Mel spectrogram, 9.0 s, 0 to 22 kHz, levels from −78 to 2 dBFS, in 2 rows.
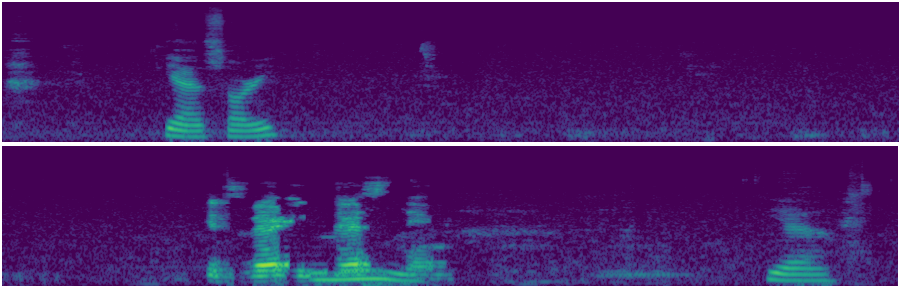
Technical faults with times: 0.03-2.14 other side's voice leaking through
2.50-3.33 other side's voice leaking through
3.95-4.77 other side's voice leaking through
5.35-6.76 other side's voice leaking through
6.02-6.47 speech suppressed in double talk
8.67-8.80 other side's voice leaking through

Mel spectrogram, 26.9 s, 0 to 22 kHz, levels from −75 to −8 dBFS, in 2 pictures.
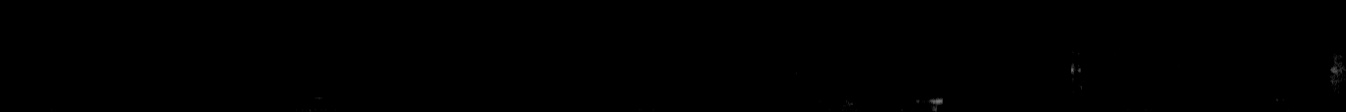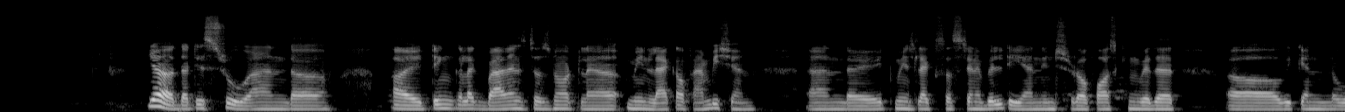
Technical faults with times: none

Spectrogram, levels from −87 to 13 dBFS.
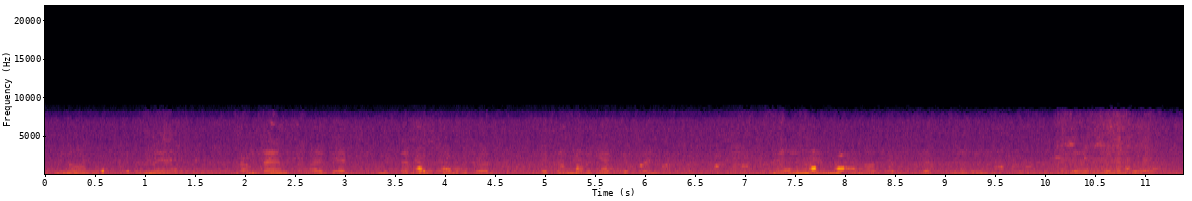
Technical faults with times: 0.00-1.07 echo leak
1.33-2.85 echo leak

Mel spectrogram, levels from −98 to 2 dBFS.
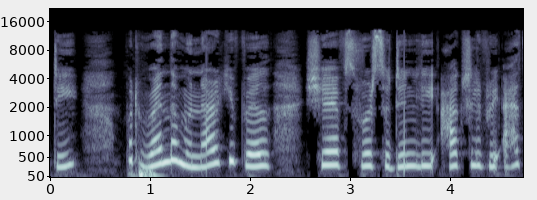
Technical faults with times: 1.56 overlap between stream segments
3.54 overlap between stream segments

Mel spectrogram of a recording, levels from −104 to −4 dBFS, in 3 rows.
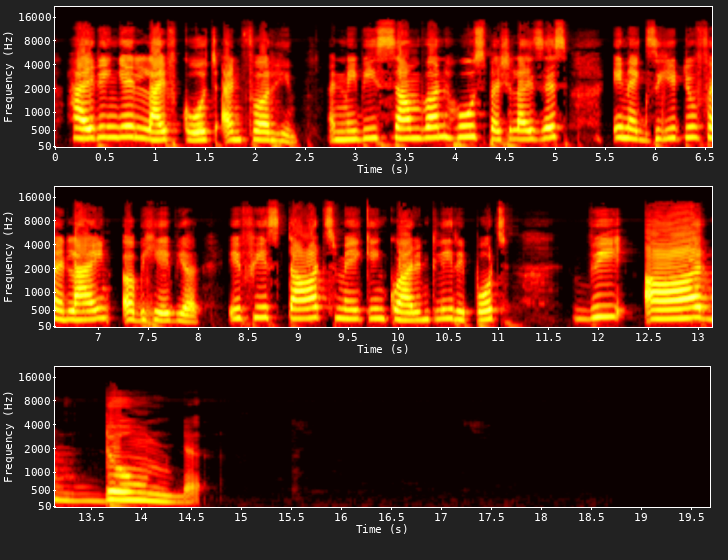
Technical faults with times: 11.00-19.69 time-stretched section

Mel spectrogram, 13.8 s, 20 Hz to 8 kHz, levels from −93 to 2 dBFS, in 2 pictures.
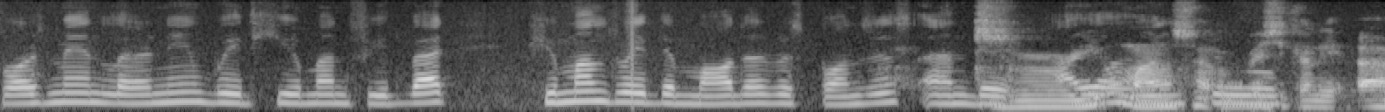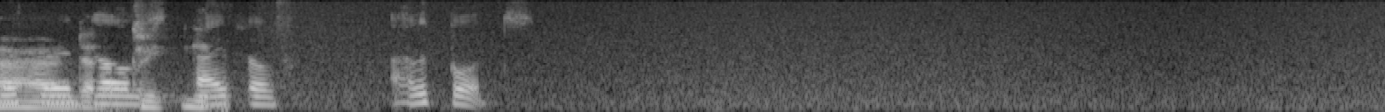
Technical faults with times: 3.11-3.20 wireless microphone noise hit
5.24-6.25 speech suppressed in double talk
7.01-7.42 speech suppressed in double talk
7.88-8.20 speech suppressed in double talk

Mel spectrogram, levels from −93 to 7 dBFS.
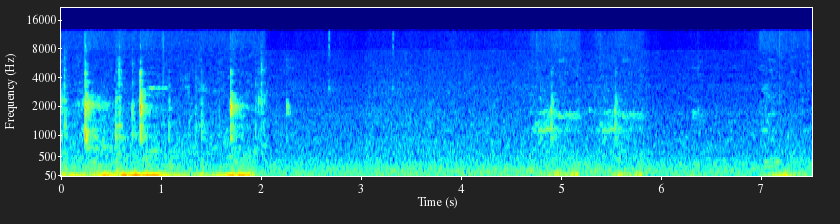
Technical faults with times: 3.05-5.89 doubled audio track

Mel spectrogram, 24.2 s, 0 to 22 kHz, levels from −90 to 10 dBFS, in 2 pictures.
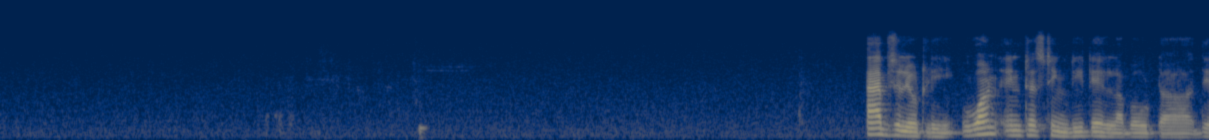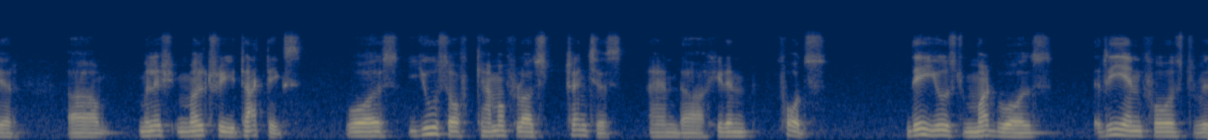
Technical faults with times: none

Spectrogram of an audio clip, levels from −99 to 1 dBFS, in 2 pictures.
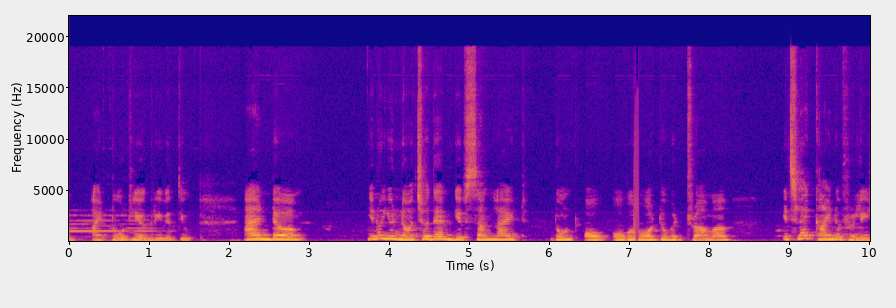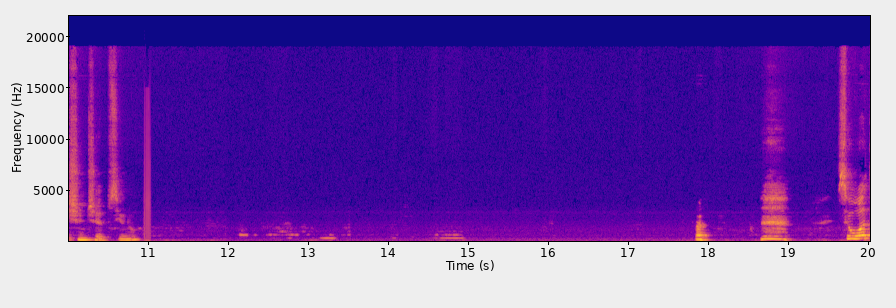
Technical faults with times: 7.06-7.12 intermittent contact
10.94-11.04 intermittent contact

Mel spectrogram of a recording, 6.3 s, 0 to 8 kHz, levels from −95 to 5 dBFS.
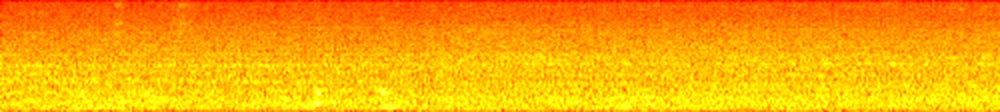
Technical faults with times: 0.00-6.26 stuck bit
0.00-6.26 echo leak

